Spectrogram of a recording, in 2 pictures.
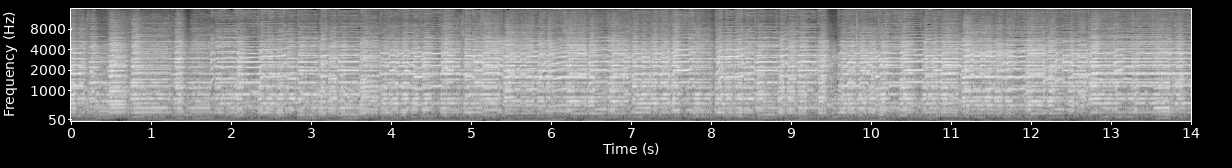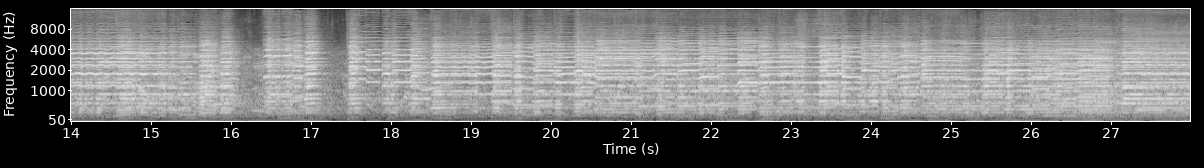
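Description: Accordion and piffero, the double-reed folk shawm of the Quattro Province, playing a traditional dance tune together, with two brief breaks about sixteen and seventeen seconds in.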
